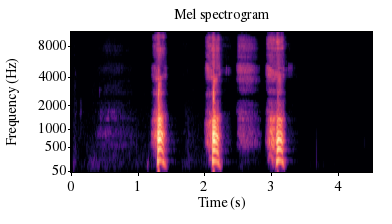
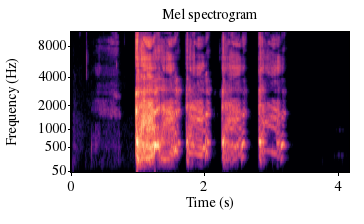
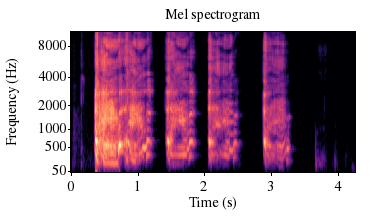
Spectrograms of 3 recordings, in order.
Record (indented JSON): {
  "exhalation_length": "4.5 s",
  "exhalation_amplitude": 32768,
  "exhalation_signal_mean_std_ratio": 0.22,
  "cough_length": "4.2 s",
  "cough_amplitude": 32768,
  "cough_signal_mean_std_ratio": 0.38,
  "three_cough_length": "4.3 s",
  "three_cough_amplitude": 32768,
  "three_cough_signal_mean_std_ratio": 0.4,
  "survey_phase": "beta (2021-08-13 to 2022-03-07)",
  "age": "45-64",
  "gender": "Female",
  "wearing_mask": "No",
  "symptom_cough_any": true,
  "symptom_runny_or_blocked_nose": true,
  "symptom_sore_throat": true,
  "symptom_fatigue": true,
  "symptom_fever_high_temperature": true,
  "symptom_headache": true,
  "symptom_change_to_sense_of_smell_or_taste": true,
  "symptom_other": true,
  "symptom_onset": "3 days",
  "smoker_status": "Never smoked",
  "respiratory_condition_asthma": false,
  "respiratory_condition_other": false,
  "recruitment_source": "Test and Trace",
  "submission_delay": "2 days",
  "covid_test_result": "Positive",
  "covid_test_method": "RT-qPCR",
  "covid_ct_value": 23.7,
  "covid_ct_gene": "N gene"
}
